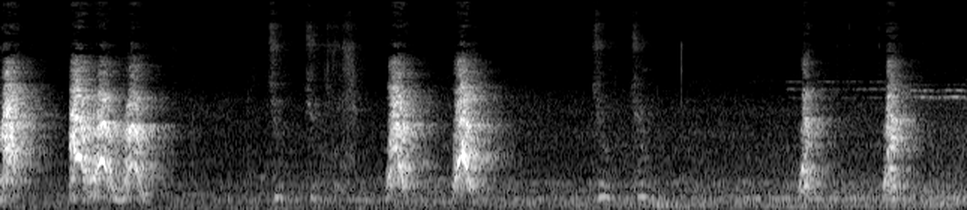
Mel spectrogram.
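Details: German Shepherd dog barking in bursts: a quick cluster of three barks, then irregular single barks over eight seconds, with faint background noises between.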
